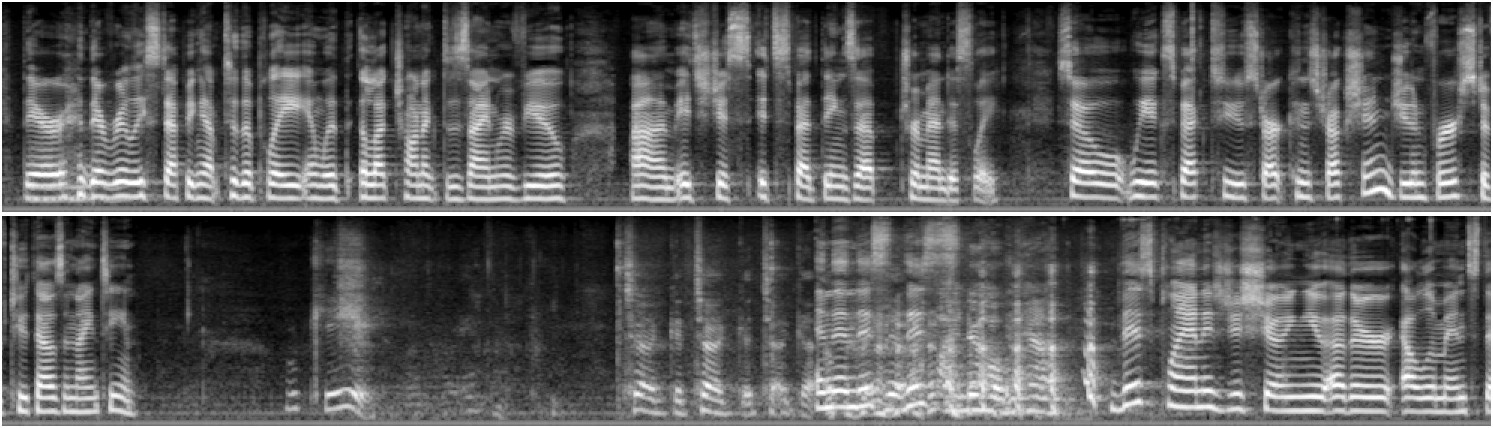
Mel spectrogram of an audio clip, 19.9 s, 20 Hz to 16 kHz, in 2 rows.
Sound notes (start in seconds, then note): 15.4 board laughs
